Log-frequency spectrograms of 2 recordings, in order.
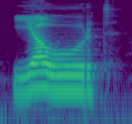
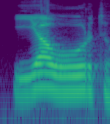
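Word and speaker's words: yaourt: إذا جاءت في بداية الكلمة مثلا كلمة زبادي، ياورت، ياورت، هنا تنطق كحرف الياء، لكن بطبيعة الحال إذا جاءت في الوسط في هناك حالات تنطق ككسرة، تستعمل عفوا ككسرة.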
